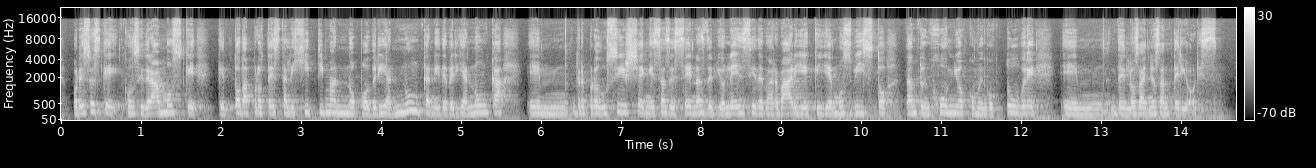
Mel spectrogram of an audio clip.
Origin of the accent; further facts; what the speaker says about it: Ecuador; como ecuatorianos y ecuatorianas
